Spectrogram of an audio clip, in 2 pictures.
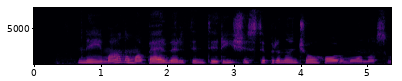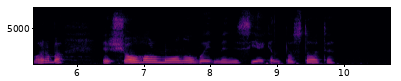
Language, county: Lithuanian, Kaunas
